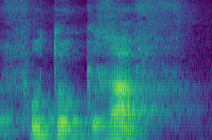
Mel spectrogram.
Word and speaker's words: photographe: Par le mot photographe. Comment on va prononcer? Photographe. Photographe. La dernière syllabe ici prononcée, c'est graphe. Graphe.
